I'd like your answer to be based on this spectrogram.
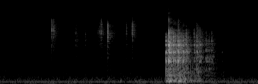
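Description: Tarot cards are shuffled up close, giving soft scattered clicks and then a louder riffling burst partway through, with quiet between.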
